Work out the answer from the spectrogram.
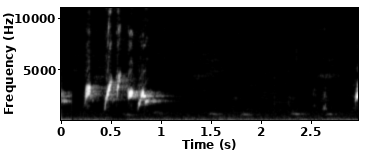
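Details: Single short phrase from a red-whiskered bulbul training song, clear and sweet, with four or five quick bright notes sliding up and down, then near silence.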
